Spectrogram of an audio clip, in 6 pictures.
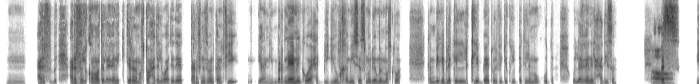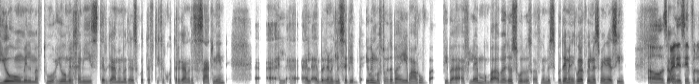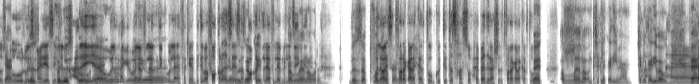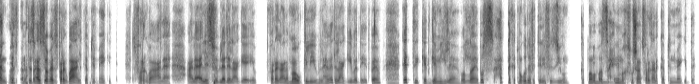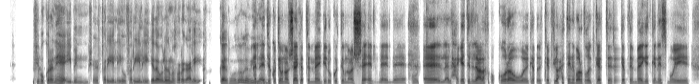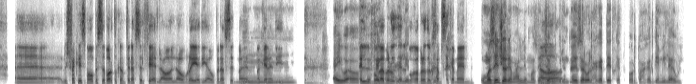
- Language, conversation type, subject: Arabic, podcast, إيه اللعبة اللي كان ليها تأثير كبير على عيلتك؟
- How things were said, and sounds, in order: tapping; in English: "الكليبات"; in English: "كليبات"; laugh; "مخصوص" said as "مخشوص"; laugh; drawn out: "إمم"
